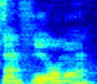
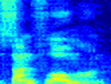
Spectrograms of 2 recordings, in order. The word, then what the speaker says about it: Sunflowmon: Japan, when you saw Sunflowmon, did you always pronounce it as Sunflowermon? Because that's how I always pronounced it as a kid. I did not know it was Sunflowmon.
